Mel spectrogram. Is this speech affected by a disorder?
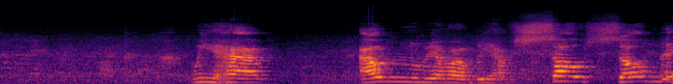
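Yes: cerebral palsy; very mild form; mainly affects speech, reduced intelligibility.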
